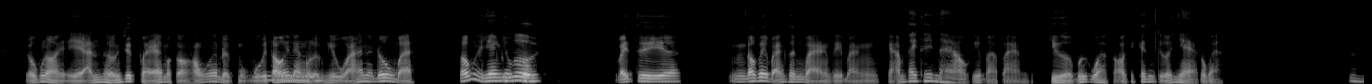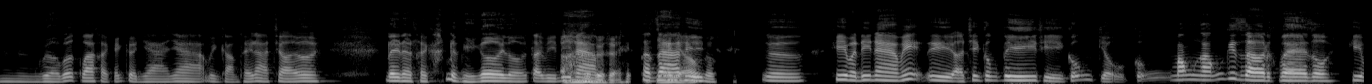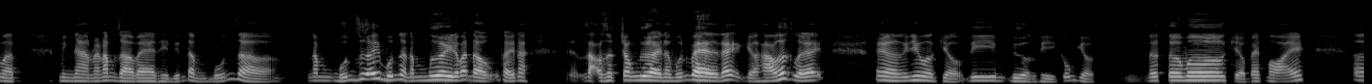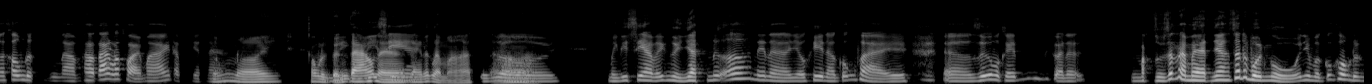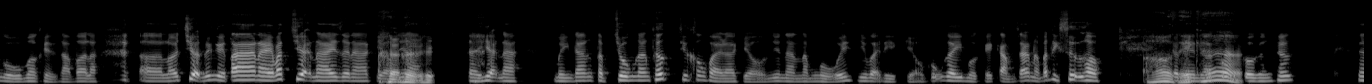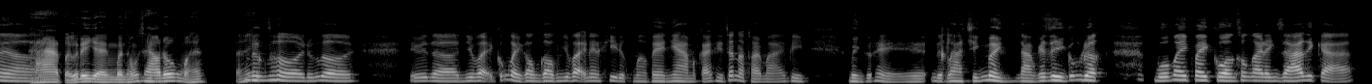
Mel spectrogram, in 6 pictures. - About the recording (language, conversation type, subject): Vietnamese, podcast, Bạn thường làm gì đầu tiên ngay khi vừa bước vào nhà?
- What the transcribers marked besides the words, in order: tapping; laughing while speaking: "Ờ, đấy"; "làm" said as "nàm"; "làm" said as "nàm"; "làm" said as "nàm"; "làm" said as "nàm"; other background noise; "nói" said as "lói"; laughing while speaking: "Ừ"; "một" said as "ờn"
